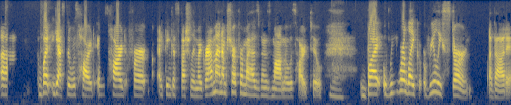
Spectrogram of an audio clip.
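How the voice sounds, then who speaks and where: This is a woman with a plain, everyday voice, medium in pitch with ordinary pitch variation, talking at a moderate pace. Her loudness swings widely, and the sound is dry and close with no echo over a quiet background. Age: 30s. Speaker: mother of twins. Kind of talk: testimony.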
